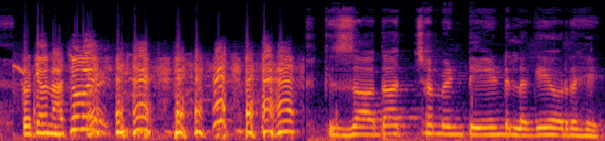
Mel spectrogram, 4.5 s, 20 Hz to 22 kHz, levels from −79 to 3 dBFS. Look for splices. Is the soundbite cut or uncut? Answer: cut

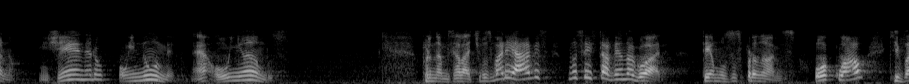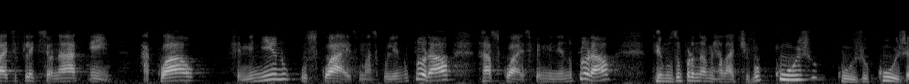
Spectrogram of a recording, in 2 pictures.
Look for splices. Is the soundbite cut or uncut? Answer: uncut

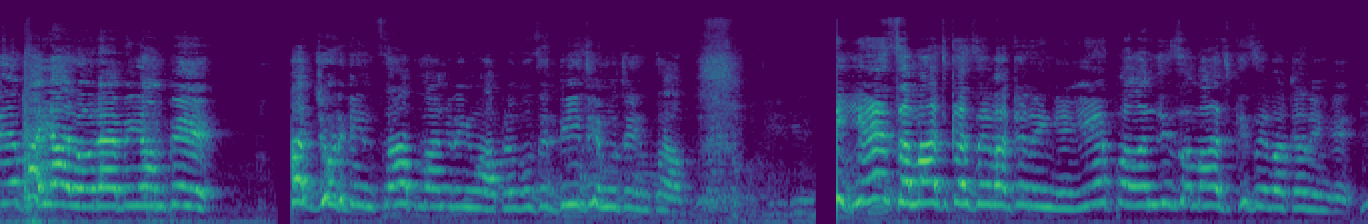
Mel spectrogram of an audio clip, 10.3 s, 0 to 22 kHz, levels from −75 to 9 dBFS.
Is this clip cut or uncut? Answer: cut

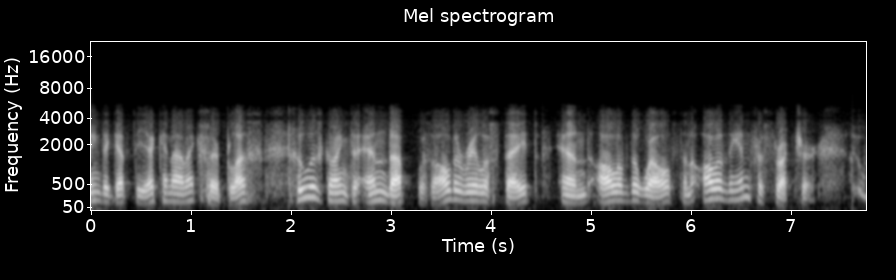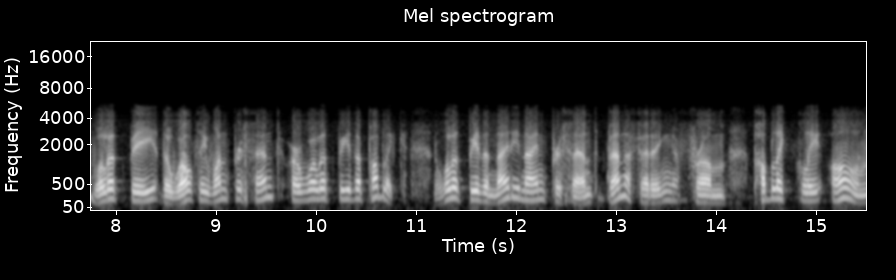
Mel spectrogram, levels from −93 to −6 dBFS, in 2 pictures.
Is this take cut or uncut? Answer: cut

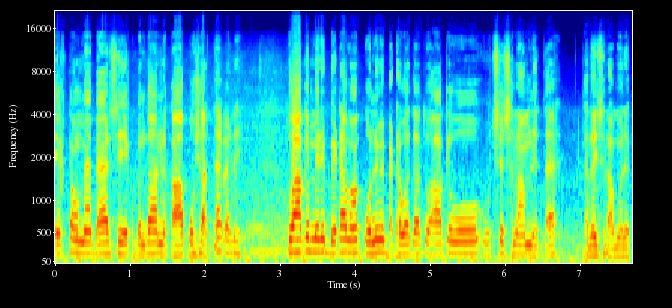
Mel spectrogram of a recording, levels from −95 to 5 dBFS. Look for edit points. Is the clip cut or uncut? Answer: uncut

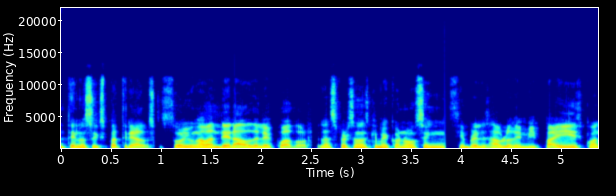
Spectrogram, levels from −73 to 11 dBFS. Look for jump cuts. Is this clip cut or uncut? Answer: cut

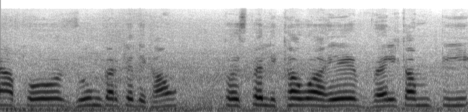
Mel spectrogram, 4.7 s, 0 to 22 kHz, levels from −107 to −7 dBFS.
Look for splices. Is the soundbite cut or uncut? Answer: uncut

